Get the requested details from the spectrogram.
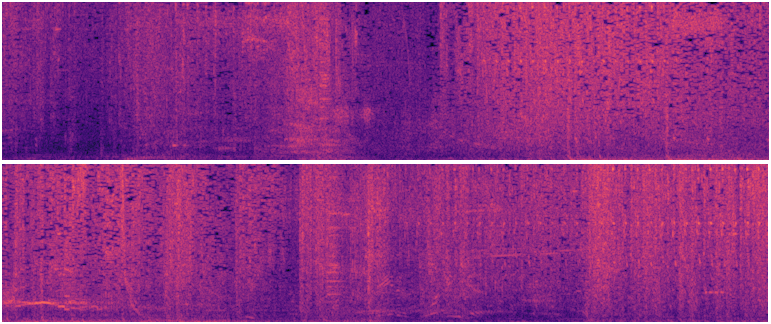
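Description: Weapons fire and impacts crackle rapidly.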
